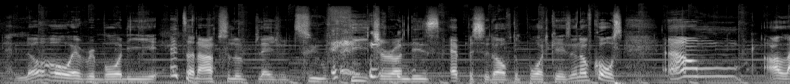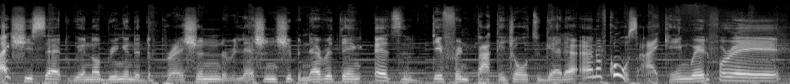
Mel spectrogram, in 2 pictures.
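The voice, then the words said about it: Polished radio announcer voice. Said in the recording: “forming radio voice”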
